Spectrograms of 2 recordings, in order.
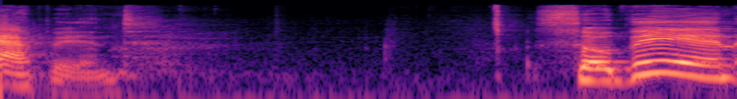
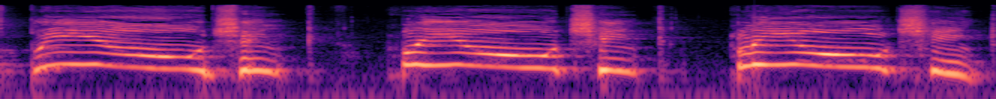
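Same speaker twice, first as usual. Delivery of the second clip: imitated computer noises; much slower than usual. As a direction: mimic a dying computer chiming. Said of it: "it goes".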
